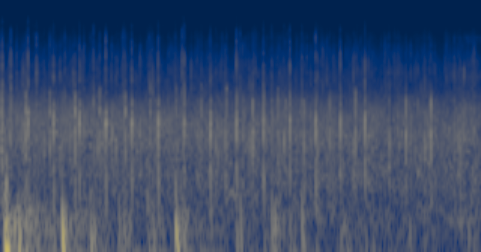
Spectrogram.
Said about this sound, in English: And so I'd like to give a round of applause.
